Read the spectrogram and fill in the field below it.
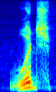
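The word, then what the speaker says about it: Łódź: which is located in Wood Poland which if you look at the spelling it says L O DZ it is pronounced wood.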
